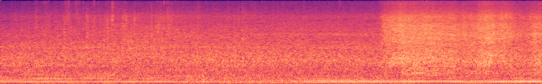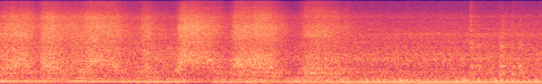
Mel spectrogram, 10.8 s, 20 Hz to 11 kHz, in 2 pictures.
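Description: Nissan 350Z's 3.5-litre V6 running at a low, steady idle as the car creeps forward under its own power. About four seconds in, a louder, uneven rushing noise joins it for roughly five seconds, then fades back to the engine hum.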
